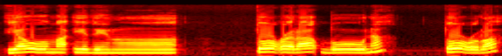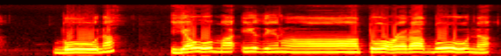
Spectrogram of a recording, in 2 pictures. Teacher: یومئذ تنوین کے بعد تا ہے حروف اخفا میں سے تو یہاں پہ اخفا ہوگا، اس لیے غنہ کریں گے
